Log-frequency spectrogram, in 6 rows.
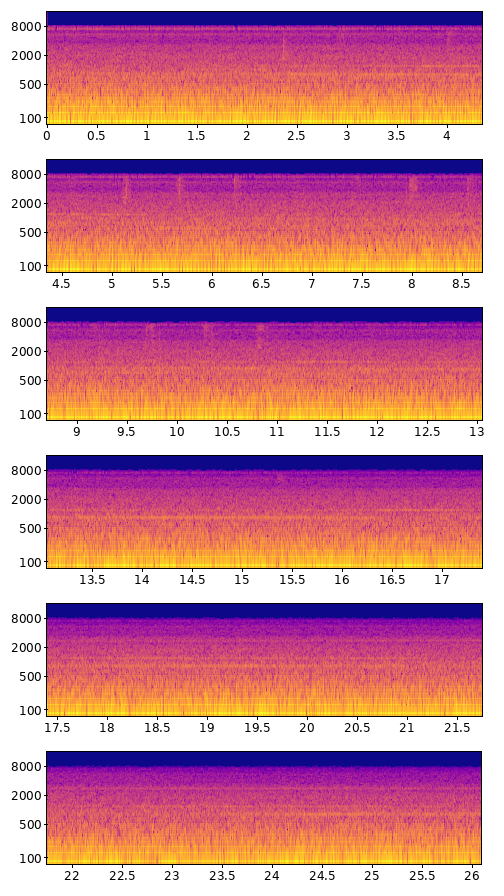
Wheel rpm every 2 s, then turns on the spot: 0, 0, 0, 0, 0, 0, 0, 0, 0, 0, 0, 0, 0.
none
